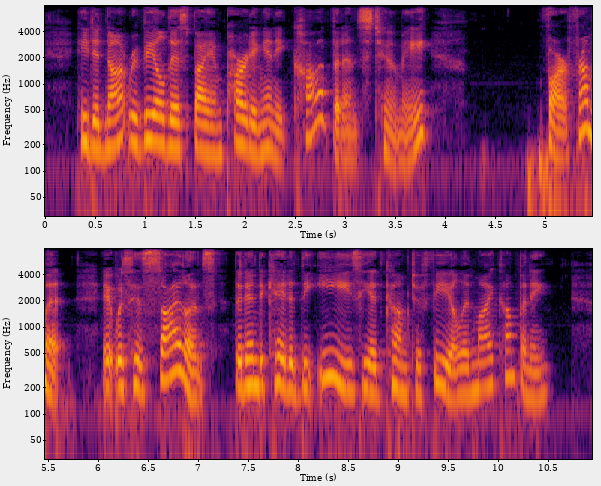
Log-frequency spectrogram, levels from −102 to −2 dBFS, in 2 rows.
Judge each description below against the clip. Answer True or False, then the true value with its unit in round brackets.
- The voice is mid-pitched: False (195 Hz)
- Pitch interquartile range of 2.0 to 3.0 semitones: False (3.6 semitones)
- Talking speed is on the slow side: False (165 wpm)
